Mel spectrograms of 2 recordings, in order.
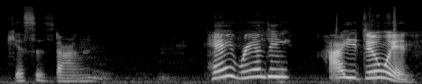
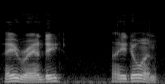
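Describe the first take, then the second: First: Higher, eager greeting; light up for Randy; excited hello. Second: Bored, deadpan imitation of a greeting; mock how dull the hello was; flat mocking hello. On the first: Real, not acted. Greeting Randy in chat, eager and much higher. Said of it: "Why do you get excited over some people". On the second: Mocking the host's greeting to Randy, deadpan and bored. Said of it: "and you're like".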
